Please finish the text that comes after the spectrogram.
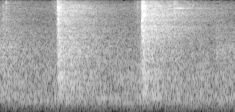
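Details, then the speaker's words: Subaru engine swap, battery connected in front: at power-on two sharp relay clicks about half a second apart over a quiet background; normal relay engagement. "Here are a couple of clicks, some relays going off."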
